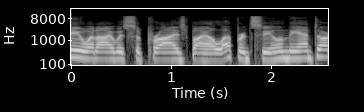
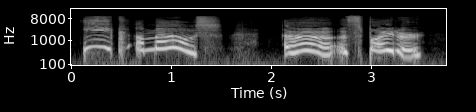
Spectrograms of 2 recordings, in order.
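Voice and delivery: very high, very slow, drawn-out little fake screams. Kids hanging out at the campfire start making little fake screams. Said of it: "fake screams".

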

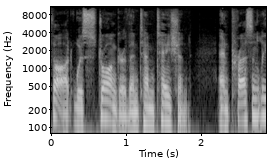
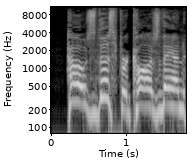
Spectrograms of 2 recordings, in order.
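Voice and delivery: very high, shrill yell; 12 semitones higher than usual. Narrator reads the messenger's line to Marietta as he strikes at her, shouted. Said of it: "shouted the messenger".

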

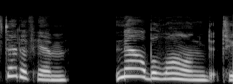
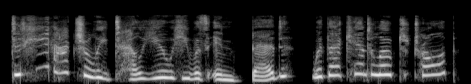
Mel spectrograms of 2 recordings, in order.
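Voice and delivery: mock sudden shriek, shrill and rising; 8 semitones higher than usual. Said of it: "She shrieked".

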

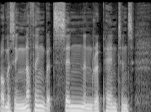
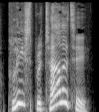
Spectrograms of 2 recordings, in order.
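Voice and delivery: very high, gasped-out cry; 11 semitones higher than usual. A woman, grabbed in a hug by a man, beats on his back, gasping. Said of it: "she gasped".

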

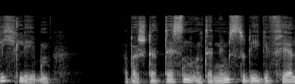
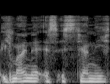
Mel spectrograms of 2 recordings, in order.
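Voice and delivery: stammering, stuttering in a much higher pitch; 6 semitones higher than usual. A narrator voices her faltering answer in a story, stammering. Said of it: "stammelte sie".

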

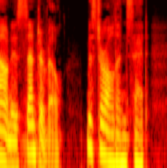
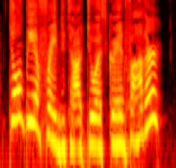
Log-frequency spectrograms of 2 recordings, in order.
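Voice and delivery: high, urgent, exclaimed cry; 6 semitones higher than usual. Narrator voicing a grandchild speaking to his grandfather, crying out. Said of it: "cried Benny".

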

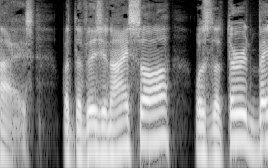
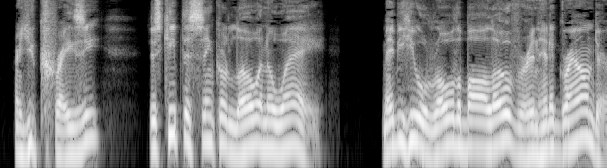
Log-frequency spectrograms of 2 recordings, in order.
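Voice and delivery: usual speaking voice

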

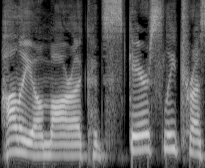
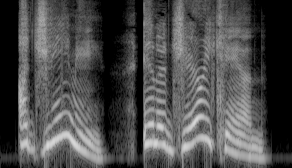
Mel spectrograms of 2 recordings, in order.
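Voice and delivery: eager, scarcely coherent excitement, pitched up, swooping; 8 semitones higher than usual. Reading a story, a woman answers her sister over a crackly connection: shaking with wild excitement. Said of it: "Her heart pounding, her throat taut, her hands shaking with wild excitement, [name] O'Mara could scarcely trust her words to be coherent".

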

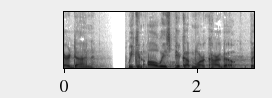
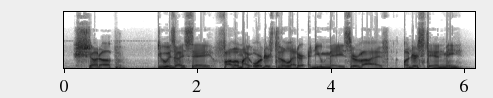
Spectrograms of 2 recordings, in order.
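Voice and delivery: rough, deep, low-pitched commanding voice. Reading a story: a pirate answers over the radio in a rough deep voice. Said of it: "A rough, deep voice emanating from the radio".

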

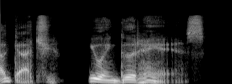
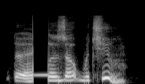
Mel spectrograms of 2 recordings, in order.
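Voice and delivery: slightly offended, very high-pitched; 12 semitones higher than usual. Narrator reads one woman questioning another in the car, slightly offended. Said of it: "sounding slightly offended".

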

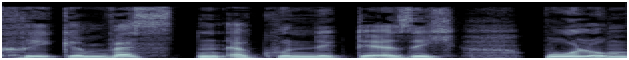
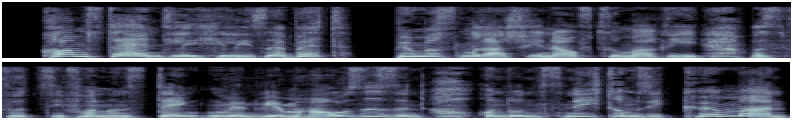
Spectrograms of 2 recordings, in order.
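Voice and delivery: excited character voice, pitched much higher; 6 semitones higher than usual. Narrator reads Kitty's line urging Elisabeth upstairs: excited Kitty voice. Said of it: "war Kittys aufgeregter Geist schon wieder mit anderen Dingen beschäftigt".

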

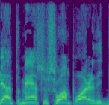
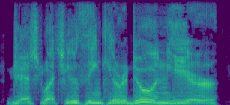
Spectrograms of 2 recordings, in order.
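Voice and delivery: rough, wet, gurgling ghost voice with bubbling words; 4 semitones higher than usual. The spirit snaps at Roan, in a gurgling watery voice. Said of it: "The words gurgled out of its watery larynx".

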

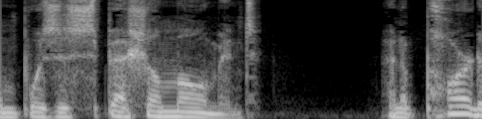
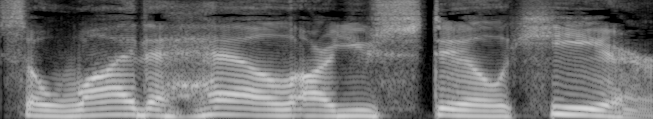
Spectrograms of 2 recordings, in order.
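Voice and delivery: bored, drawn-out delivery; 3 semitones higher than usual. Narrator reads Hayden's retort to Russell; bored drawl. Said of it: "Hayden drawled, sounding bored".

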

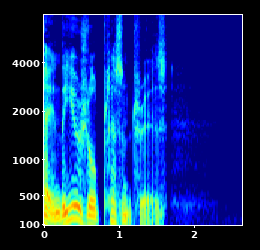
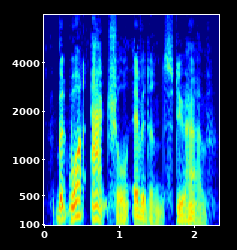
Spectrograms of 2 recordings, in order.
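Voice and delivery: ordinary delivery, nothing marked

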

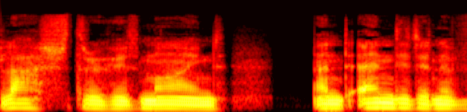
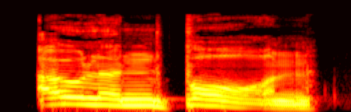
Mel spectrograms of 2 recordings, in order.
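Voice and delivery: high, bellowed, roaring shout; 8 semitones higher, 4 dB louder than usual. A man reaches under the table and grabs a boy by the ankle: roared. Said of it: "Roared Villiers".

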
